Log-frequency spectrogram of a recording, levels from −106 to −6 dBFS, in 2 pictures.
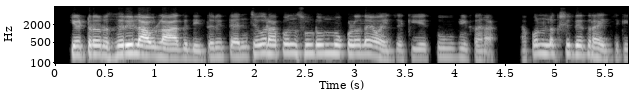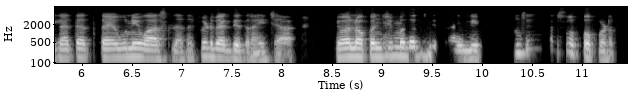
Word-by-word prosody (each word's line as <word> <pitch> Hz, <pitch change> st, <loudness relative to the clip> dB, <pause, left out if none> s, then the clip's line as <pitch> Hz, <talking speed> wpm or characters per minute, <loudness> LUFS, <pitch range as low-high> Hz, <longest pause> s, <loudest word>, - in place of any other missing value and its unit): Caterers 185 Hz, -2 st, +2 dB
जरी 205 Hz, +2 st, +9 dB
लावला 170 Hz, -6 st, +8 dB
अगदी 140 Hz, -3 st, -2 dB
तरी 165 Hz, +1 st, -5 dB
त्यांच्यावर 175 Hz, +6 st, 0 dB
आपण 210 Hz, +1 st, +2 dB
सोडून 210 Hz, 0 st, +2 dB
मोकळं 200 Hz, -1 st, +1 dB
नाही 200 Hz, -2 st, 0 dB
व्हायचं, 135 Hz, -3 st, -4 dB
की 145 Hz, -1 st, -8 dB
तू 155 Hz, +2 st, -13 dB
हे 150 Hz, -, -8 dB
कर -, -, -8 dB
आता. -, -, -8 dB, 0.3 s
आपण 200 Hz, +9 st, -5 dB
लक्ष 205 Hz, 0 st, -3 dB
देत 195 Hz, -1 st, +1 dB
राहायचं, 135 Hz, -7 st, -3 dB
की 145 Hz, -, -12 dB
त्यात 145 Hz, +1 st, -5 dB, 0.2 s
काही 150 Hz, 0 st, -2 dB
उणिवा 155 Hz, -2 st, -1 dB
असल्या 130 Hz, -2 st, -10 dB
तर -, -, -13 dB
फीडबॅक 155 Hz, -4 st, -2 dB
देत 135 Hz, -1 st, -3 dB
राहायच्या 115 Hz, +3 st, -10 dB
किंवा 155 Hz, +1 st, -5 dB
लोकांची 160 Hz, +1 st, 0 dB
मदत 170 Hz, 0 st, 0 dB
घेत 185 Hz, -, -11 dB, 0.2 s
राहिली, 130 Hz, +1 st, -4 dB, 0.4 s
म्हणजे 210 Hz, 0 st, -9 dB, 0.3 s
सोपं 215 Hz, -3 st, -4 dB
पडतं. -, -, -9 dB
165 Hz, 195 wpm, -25 LUFS, 145-200 Hz, 0.4 s, जरी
